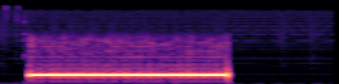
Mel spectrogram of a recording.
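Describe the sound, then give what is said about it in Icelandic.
A telephone ringback tone plays while a call is placed: a single steady mid-pitched beep of about one second, clean and alone, then silence. “ég ætla að hringja í Svein Ásgeirsson”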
